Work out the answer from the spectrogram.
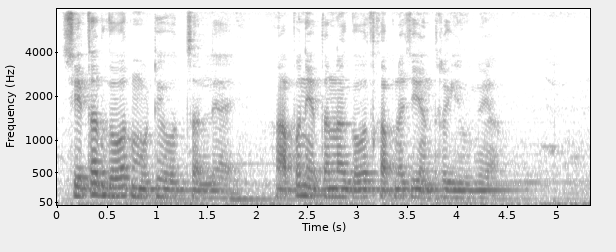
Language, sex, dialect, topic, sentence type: Marathi, male, Standard Marathi, agriculture, statement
